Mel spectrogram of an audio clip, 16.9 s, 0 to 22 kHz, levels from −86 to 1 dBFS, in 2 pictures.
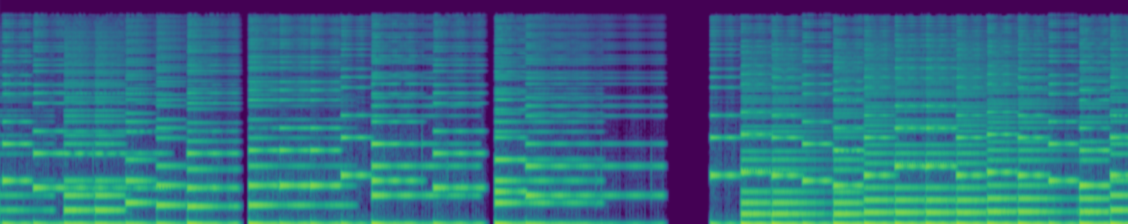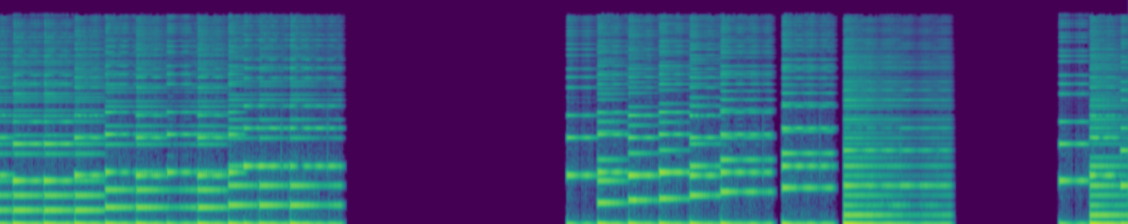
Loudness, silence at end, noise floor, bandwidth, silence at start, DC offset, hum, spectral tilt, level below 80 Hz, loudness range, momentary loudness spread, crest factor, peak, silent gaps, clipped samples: -18 LUFS; 0 s; under -90 dBFS; 17 kHz; 0 s; 9%; none; -3.5 dB/octave; -38 dBFS; 5 LU; 9 LU; 14 dB; -4 dBFS; 5.02-5.31 s, 11.08-12.70 s, 15.64-16.39 s; under 0.1%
